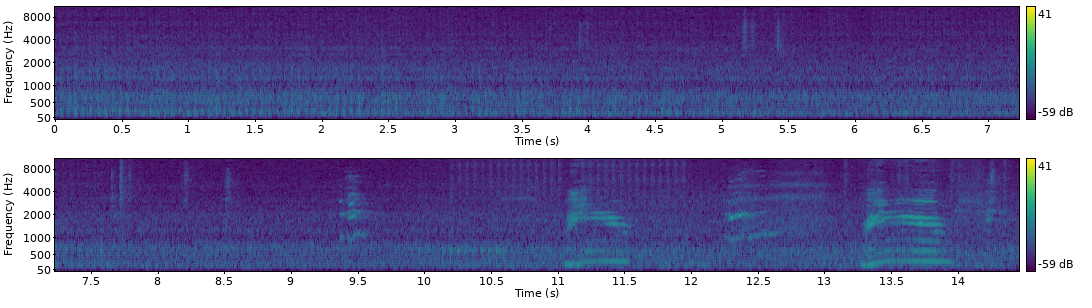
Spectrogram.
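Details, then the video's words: Pet female cat making odd clicking sounds just before vomiting: sparse faint dry clicks spaced a few seconds apart, then louder harsh, heaving gagging bursts near the end, over a steady low background hum. "My Cat making funny noises"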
